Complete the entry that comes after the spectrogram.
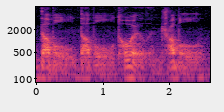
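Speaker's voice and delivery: hushed, low "Double, double, toil and trouble", first syllable of each pair stressed; trochaic rhythm. Shown as a demonstration. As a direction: chant "Double, double, toil and trouble" softly, strong-weak. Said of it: "or trochaic rhythm".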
